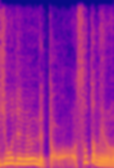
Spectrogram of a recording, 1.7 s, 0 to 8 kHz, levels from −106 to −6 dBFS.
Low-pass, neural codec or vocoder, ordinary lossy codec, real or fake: none; codec, 16 kHz, 0.5 kbps, FunCodec, trained on Chinese and English, 25 frames a second; none; fake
